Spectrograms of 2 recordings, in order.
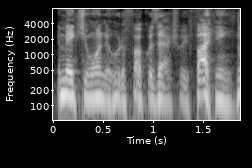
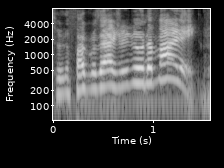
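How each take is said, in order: First: Said in the usual way. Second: Higher and louder, fast and incredulous; incredulous outburst. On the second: Real, not acted. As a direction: throw the question up in disbelief.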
